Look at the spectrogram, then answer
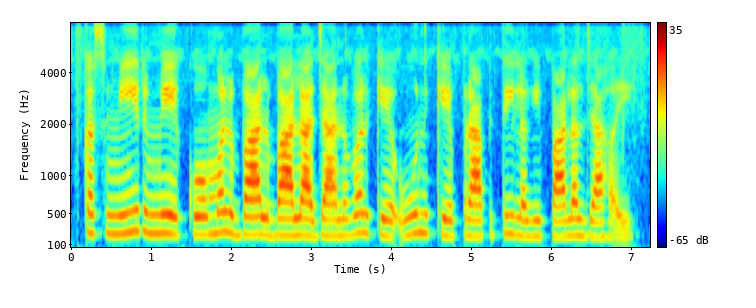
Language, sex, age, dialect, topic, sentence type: Magahi, female, 56-60, Central/Standard, banking, statement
